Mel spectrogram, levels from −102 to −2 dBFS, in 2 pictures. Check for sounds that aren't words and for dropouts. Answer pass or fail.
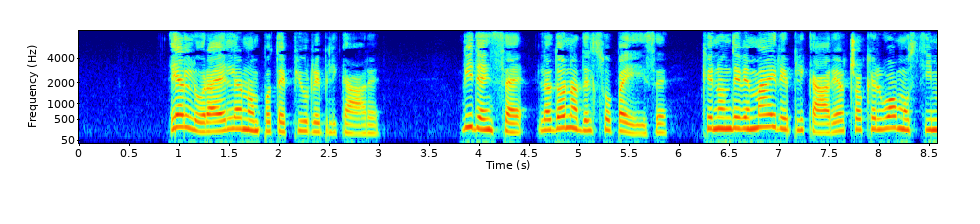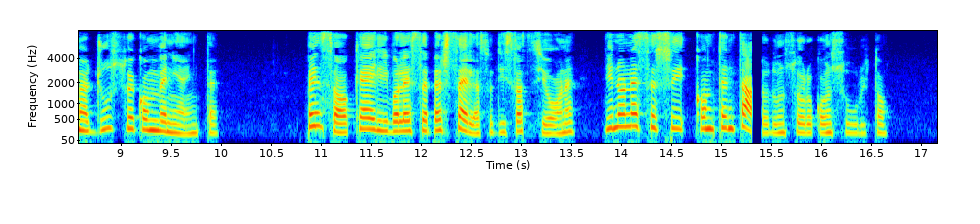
fail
